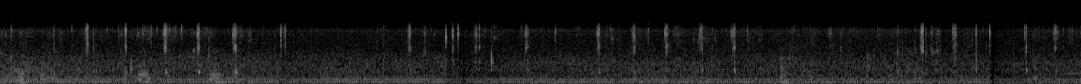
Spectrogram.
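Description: Buff Orpington rooster pecking grain from a bare palm: quick, sharp beak clicks, irregular and often in runs of several a second, with short gaps between runs.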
